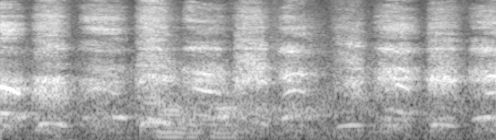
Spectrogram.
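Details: Simulated dental-surgery medical emergency training scenario: a patient makes rapid, shallow gasping breaths, several a second, from hyperventilation (over-breathing).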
